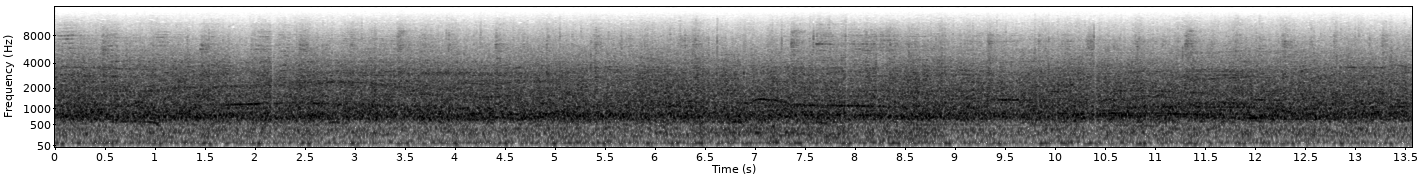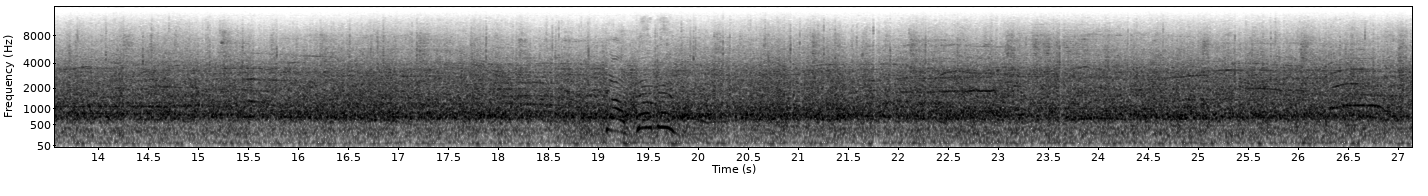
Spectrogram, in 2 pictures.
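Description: A huge crowd cheers and roars loudly in a large echoing arena.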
